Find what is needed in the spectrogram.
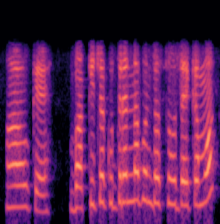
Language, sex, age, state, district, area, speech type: Marathi, female, 45-60, Maharashtra, Amravati, rural, conversation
